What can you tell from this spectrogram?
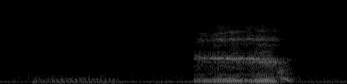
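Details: A sleeper gives a soft rattling breath, then a louder, harsh fluttering snore with a rising whistle-like tone on the inhaled breath: snoring.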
